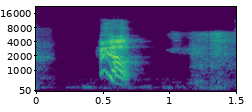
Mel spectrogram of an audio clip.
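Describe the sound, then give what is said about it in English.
A single sharp hiccup bursts out, followed by a soft breathy exhale trailing off. No one speaks. “Sorry, I got the hiccups.”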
